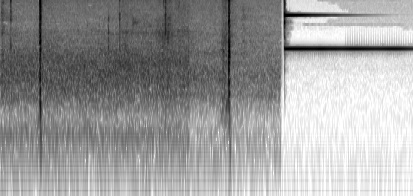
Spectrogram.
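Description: Golf iron striking the ball on the fairway, a sharp click about half a second in, with a second click near the two-second mark. Then a steady ringing chime sound effect, one high tone, starts suddenly and carries on through the rest.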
